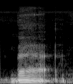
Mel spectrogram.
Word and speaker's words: ب: The second letter is ba, ba, and it's pronounced like b, just like the letter B in the English word boy.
